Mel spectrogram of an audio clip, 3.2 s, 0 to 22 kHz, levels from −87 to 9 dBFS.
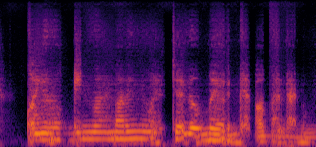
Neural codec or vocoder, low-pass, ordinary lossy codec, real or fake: codec, 44.1 kHz, 0.9 kbps, DAC; none; none; fake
